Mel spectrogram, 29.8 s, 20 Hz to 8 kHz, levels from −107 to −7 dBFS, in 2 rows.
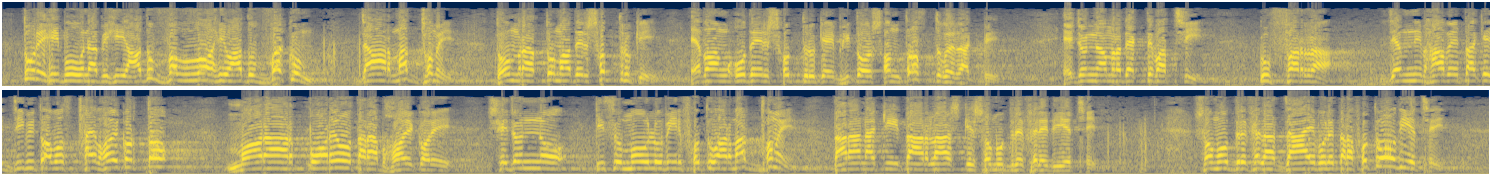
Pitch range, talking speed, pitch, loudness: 205-235 Hz, 85 wpm, 220 Hz, -9 LUFS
